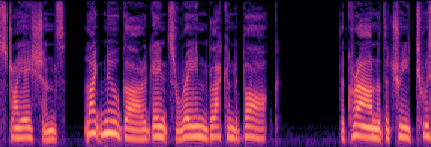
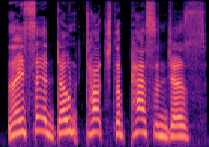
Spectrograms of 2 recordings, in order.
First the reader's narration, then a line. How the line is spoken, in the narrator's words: yelled through the rain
